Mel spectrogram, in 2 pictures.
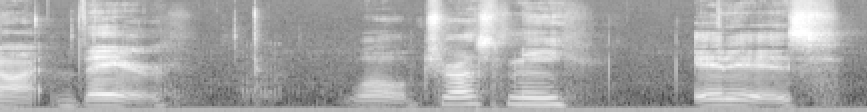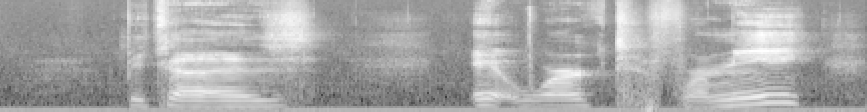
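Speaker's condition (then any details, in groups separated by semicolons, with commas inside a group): Cerebral palsy, mild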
